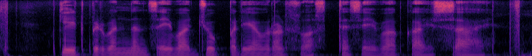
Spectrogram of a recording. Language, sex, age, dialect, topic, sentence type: Hindi, male, 18-24, Awadhi Bundeli, agriculture, statement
